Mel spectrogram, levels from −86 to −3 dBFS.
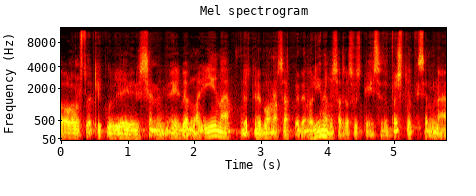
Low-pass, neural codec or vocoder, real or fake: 10.8 kHz; codec, 24 kHz, 1.5 kbps, HILCodec; fake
